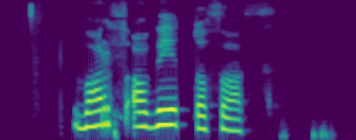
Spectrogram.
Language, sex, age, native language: Icelandic, male, 9, Icelandic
